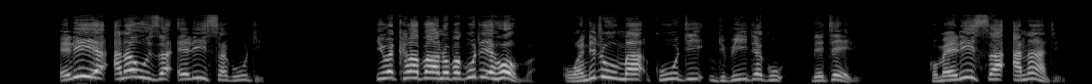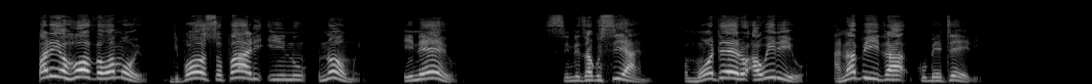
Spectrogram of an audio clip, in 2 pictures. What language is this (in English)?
Nyanja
